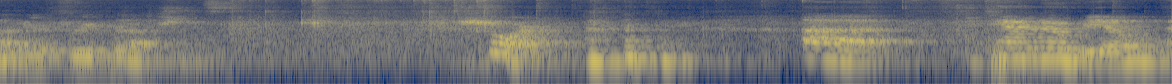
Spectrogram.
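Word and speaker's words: Camino Real: Tamino Real, as Tennessee wants you to pronounce it, was actually a co-production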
